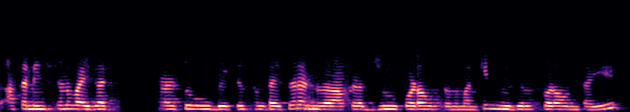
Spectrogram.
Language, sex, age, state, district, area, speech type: Telugu, female, 30-45, Andhra Pradesh, Kakinada, urban, conversation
